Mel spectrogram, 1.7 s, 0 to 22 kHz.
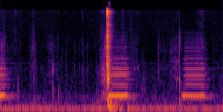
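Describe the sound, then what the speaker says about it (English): Horn of a 1998 Pontiac Grand Prix GT sounding as its steering wheel is tested, a short clear honk followed by a second brief toot over a low idling engine hum. "we're gonna probably hear the horn"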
